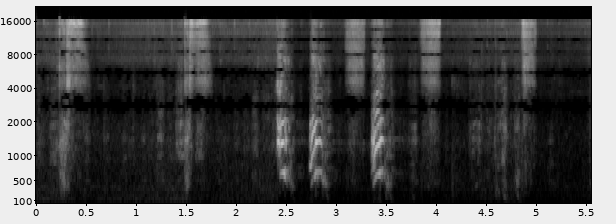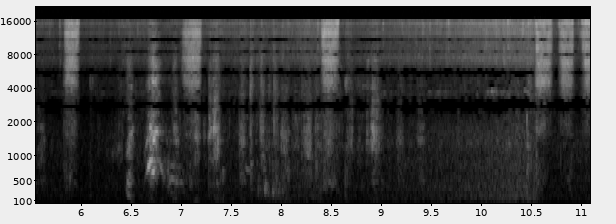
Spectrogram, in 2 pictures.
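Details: American Staffordshire Bully dog at a kennel, giving a quick cluster of three or four short, sharp barks near the middle, with softer whimpers, huffs and panting-like breaths scattered before and after.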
